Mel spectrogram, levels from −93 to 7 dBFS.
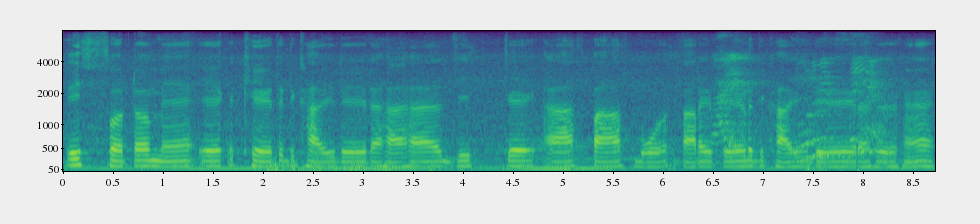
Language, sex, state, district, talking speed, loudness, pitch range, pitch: Hindi, male, Punjab, Fazilka, 125 wpm, -18 LUFS, 105-110 Hz, 105 Hz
